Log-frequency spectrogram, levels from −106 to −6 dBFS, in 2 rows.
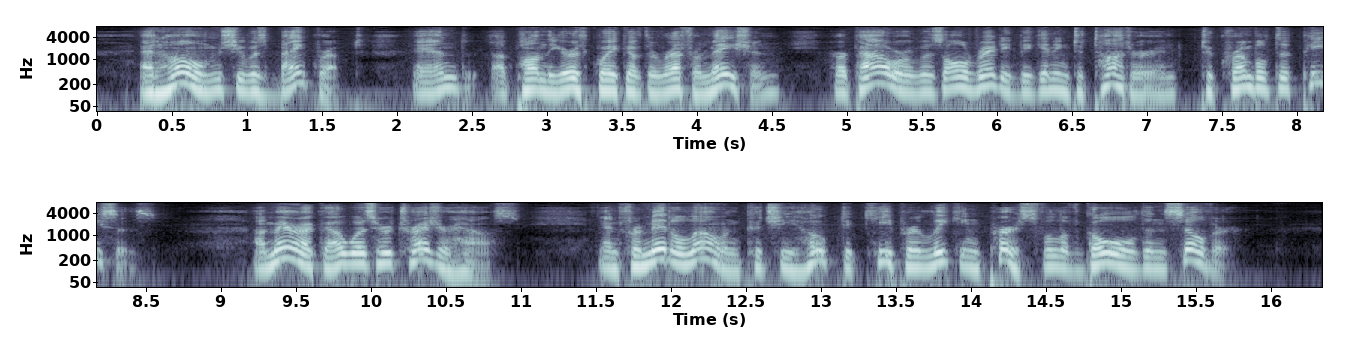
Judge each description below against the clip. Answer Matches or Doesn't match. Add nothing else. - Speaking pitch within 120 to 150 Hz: Matches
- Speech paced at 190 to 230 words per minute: Doesn't match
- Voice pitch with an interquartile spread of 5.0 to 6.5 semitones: Matches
